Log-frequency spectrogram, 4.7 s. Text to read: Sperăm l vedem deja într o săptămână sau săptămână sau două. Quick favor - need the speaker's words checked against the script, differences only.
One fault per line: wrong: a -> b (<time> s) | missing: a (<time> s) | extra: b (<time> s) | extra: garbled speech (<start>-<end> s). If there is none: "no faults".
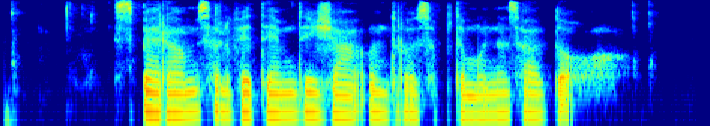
extra: să (1.3 s)
missing: săptămână sau (3.6 s)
